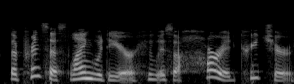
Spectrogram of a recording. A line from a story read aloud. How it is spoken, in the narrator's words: she answered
